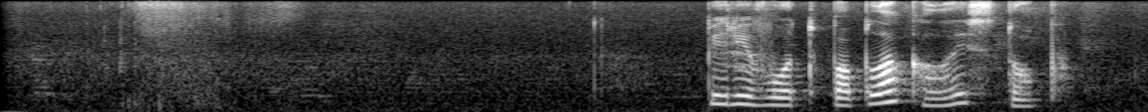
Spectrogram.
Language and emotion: Russian, neutral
